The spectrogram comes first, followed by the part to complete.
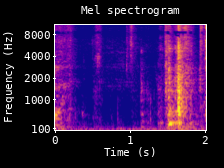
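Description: Quiet handling of a steel three-point hitch pin and its hairpin cotter pin, with a short metallic scrape or clunk about one and a half seconds in.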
